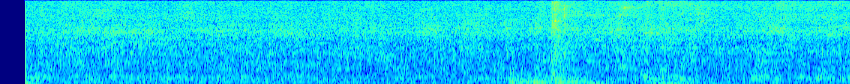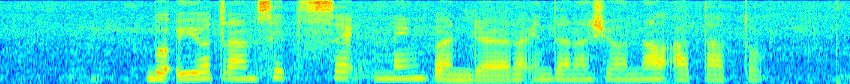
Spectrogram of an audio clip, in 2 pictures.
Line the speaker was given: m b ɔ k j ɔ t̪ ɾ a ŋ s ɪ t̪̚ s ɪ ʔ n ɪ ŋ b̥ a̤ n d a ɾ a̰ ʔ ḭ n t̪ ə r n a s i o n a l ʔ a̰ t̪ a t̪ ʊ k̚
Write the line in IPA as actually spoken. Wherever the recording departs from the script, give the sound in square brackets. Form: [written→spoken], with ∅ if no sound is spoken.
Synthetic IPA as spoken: m b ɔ [k→ʔ] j ɔ t̪ ɾ a [ŋ→n] s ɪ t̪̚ s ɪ ʔ n ɪ ŋ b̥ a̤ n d a ɾ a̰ ʔ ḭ n t̪ ə r n a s i o n a l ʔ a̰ t̪ a t̪ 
